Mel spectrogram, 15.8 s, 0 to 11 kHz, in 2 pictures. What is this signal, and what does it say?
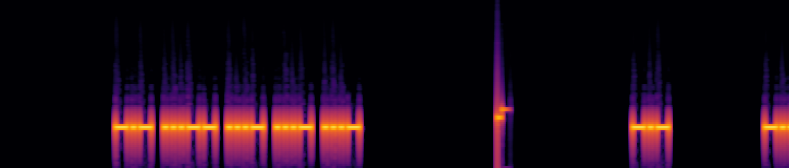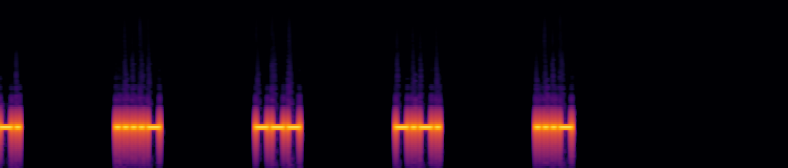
Morse code, heard as a keyed tone, about 30 wpm, spaced as for 12 wpm, 700 Hz. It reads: K3VVV KC4OCV
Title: USA Call Signs - 8x Character Spacing - 30wpm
